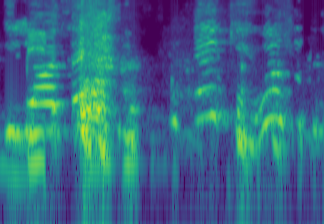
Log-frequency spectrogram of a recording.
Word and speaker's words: Bijan: I always do like Dijon. I think is how you say his name. Bijan, yeah.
